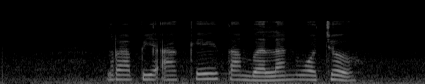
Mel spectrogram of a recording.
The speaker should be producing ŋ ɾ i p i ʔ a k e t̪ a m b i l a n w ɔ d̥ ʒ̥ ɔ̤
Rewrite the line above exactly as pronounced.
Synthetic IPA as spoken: ŋ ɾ a p i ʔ a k e t̪ a m b a l a n w ɔ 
